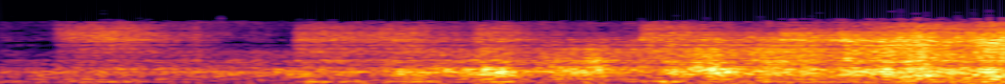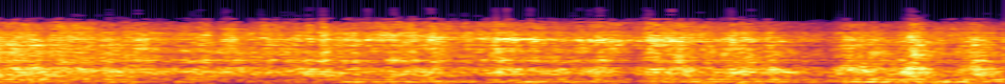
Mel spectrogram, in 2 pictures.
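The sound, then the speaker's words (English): A bomber's engines roar in a dense, rushing drone as it drops lower on a bombing run, streaking along a river toward a bridge target, swelling louder over the first few seconds and then holding steady, a continuous hiss-laden rumble with no voices. “You drop down lower and streak for the river toward the target.”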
